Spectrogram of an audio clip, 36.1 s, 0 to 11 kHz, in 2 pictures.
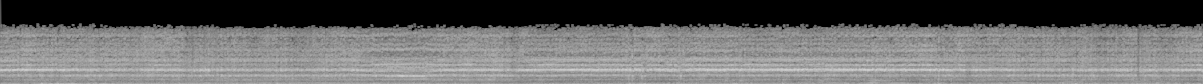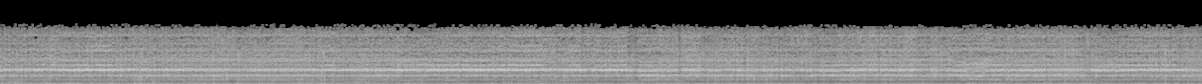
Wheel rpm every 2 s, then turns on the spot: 170, 170, 170, 160, 160, 170, 170, 170, 170, 160, 170, 170, 160, 160, 160, 160, 170, 170.
none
